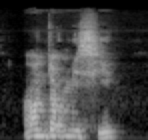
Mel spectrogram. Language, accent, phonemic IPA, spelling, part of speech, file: French, Canada, /ɑ̃.dɔʁ.mi.sje/, endormissiez, verb, LL-Q150 (fra)-endormissiez.wav
- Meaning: second-person singular imperfect subjunctive of endormir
